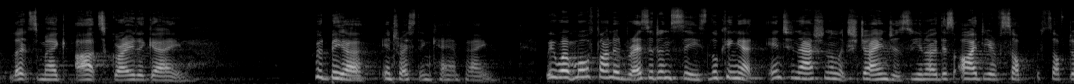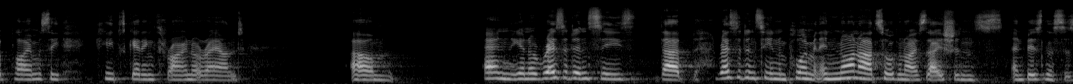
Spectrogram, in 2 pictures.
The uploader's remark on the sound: Keynote recorded live at Australian Cultural Policy: The Next Decade, presented by Monash University’s Masters of Cultural & Creative Industries and NAVA at the State Library of Victoria on 8 April 2019.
